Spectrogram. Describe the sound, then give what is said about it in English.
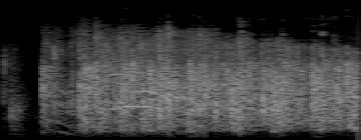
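A crowd breaks into dense, steady applause after a brief opening burst, many hands clapping together in a loud, sustained wash with no individual claps standing out. “Ready to clap.”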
